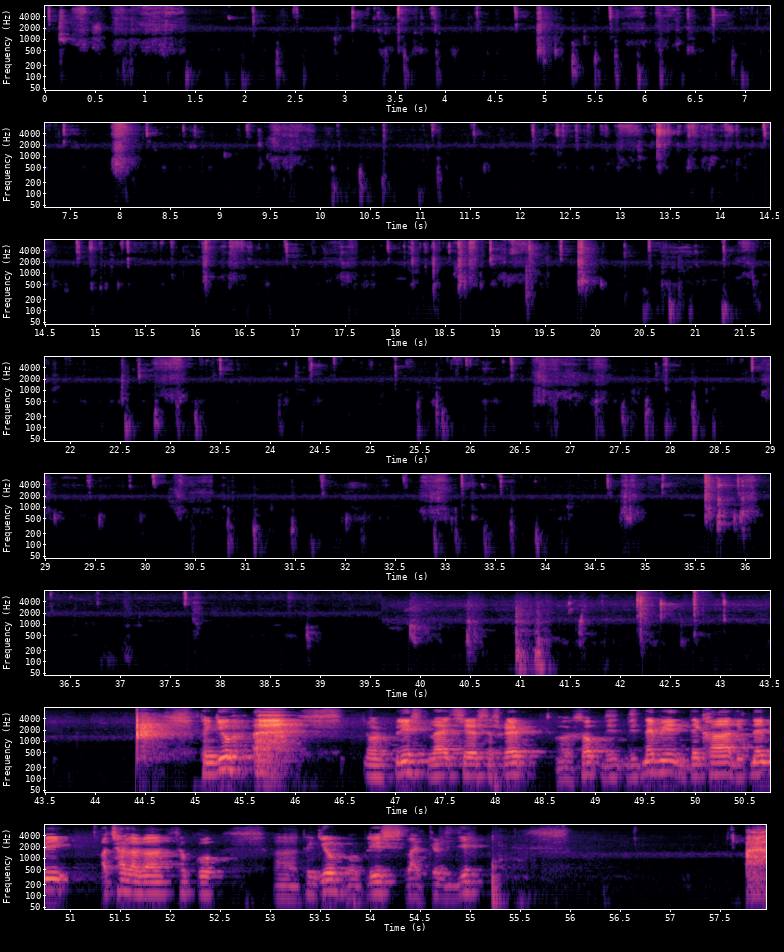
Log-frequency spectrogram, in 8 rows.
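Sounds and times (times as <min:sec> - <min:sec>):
person chewing food: 0:00.0 - 0:43.6, 0:55.2 - 0:57.8
wet mouth clicks and smacks: 0:10.6 - 0:16.2, 0:17.8 - 0:26.6, 0:41.5 - 0:43.2, 0:44.4 - 0:44.9.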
